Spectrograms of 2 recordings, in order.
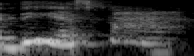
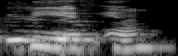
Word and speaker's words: DSM: It's Margaret's ability to make the Bible read like the DS5. Did I say it right? DS5? Is that right? DSM. Put the M on there.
